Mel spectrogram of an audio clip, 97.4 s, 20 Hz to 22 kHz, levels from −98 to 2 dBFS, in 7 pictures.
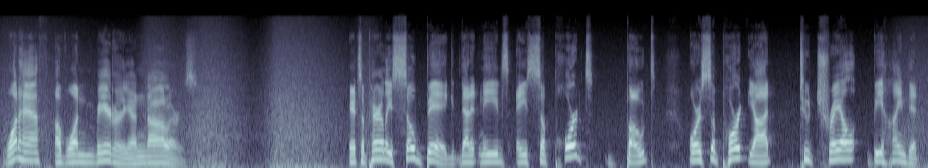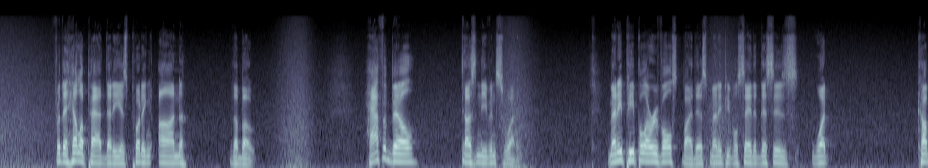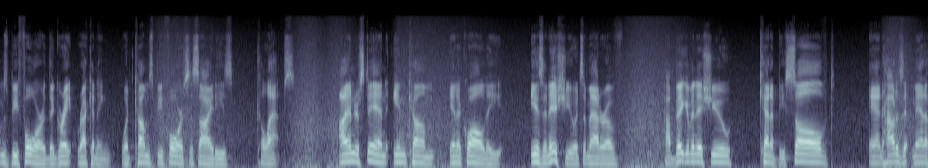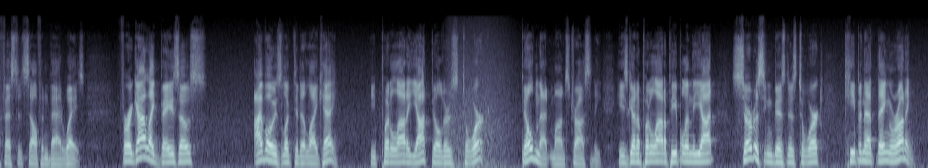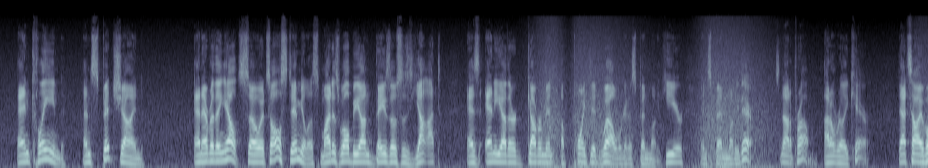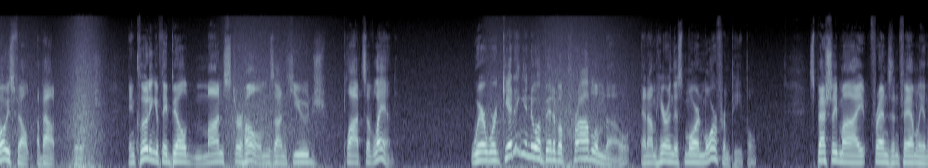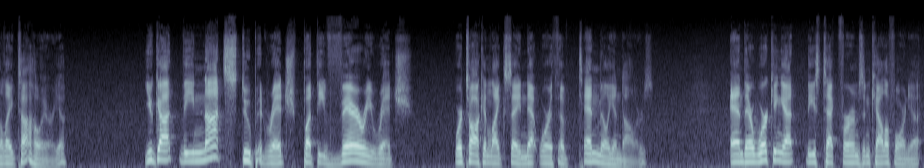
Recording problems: wind noise on the microphone; occasional gusts; 20 dB below the speech

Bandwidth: 15 kHz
